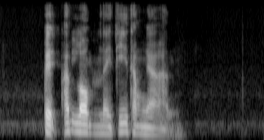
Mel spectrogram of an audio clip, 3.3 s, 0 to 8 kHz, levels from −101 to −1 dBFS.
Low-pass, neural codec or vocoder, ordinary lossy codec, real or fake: 7.2 kHz; codec, 16 kHz, 4 kbps, FunCodec, trained on Chinese and English, 50 frames a second; none; fake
